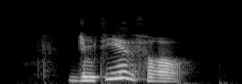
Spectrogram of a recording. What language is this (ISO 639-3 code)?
kab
